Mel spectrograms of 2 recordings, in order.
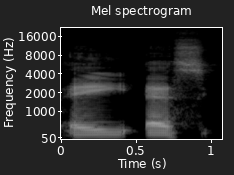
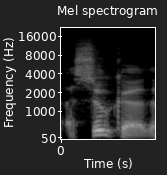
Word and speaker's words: Asuka: Like, I'm trying to think of speaking of a pro wrestler, but like, Asuka from the WWE, her name is spelled Asuka. I read that as Asuka the first time I ever heard of it. It's pronounced Asuka. – Yeah. – U is just, we just pretend there's no U.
